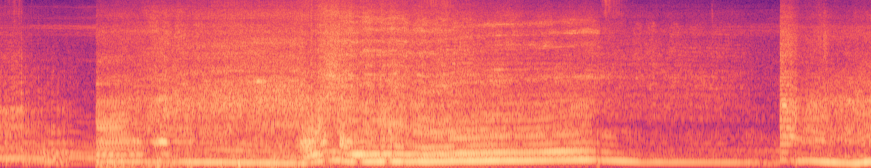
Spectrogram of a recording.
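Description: A rally car engine revs hard and shifts gears through a bend.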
